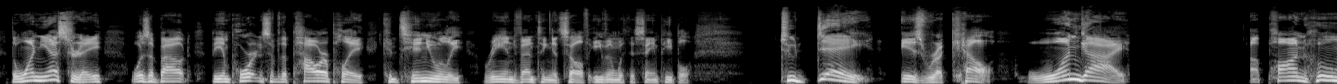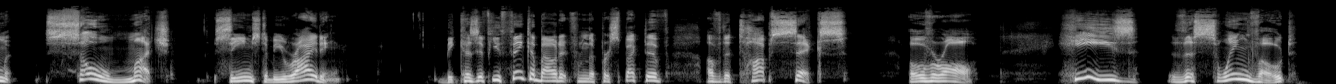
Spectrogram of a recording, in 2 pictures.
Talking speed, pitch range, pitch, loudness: 110 wpm, 120-180 Hz, 140 Hz, -14 LUFS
